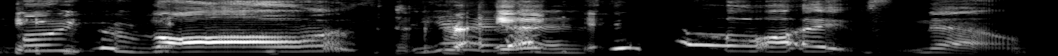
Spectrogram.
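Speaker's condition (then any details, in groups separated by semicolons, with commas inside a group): Cerebral palsy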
